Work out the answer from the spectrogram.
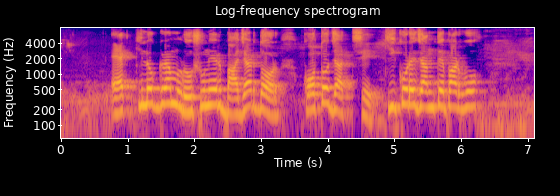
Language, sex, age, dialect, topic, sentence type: Bengali, male, 18-24, Standard Colloquial, agriculture, question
